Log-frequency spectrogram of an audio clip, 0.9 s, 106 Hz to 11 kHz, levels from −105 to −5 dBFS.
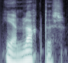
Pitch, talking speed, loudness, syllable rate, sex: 115 Hz, 195 wpm, -18 LUFS, 6.4 syllables/s, male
